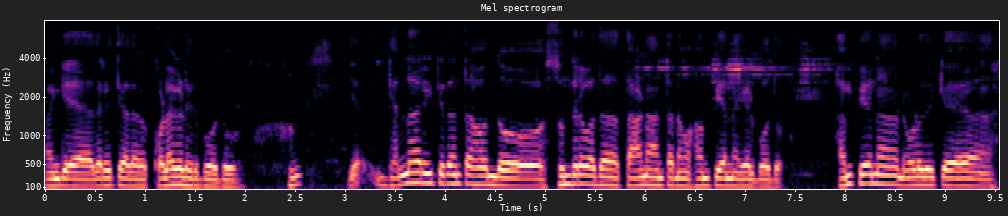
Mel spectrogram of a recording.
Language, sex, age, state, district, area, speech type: Kannada, male, 30-45, Karnataka, Chamarajanagar, rural, spontaneous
